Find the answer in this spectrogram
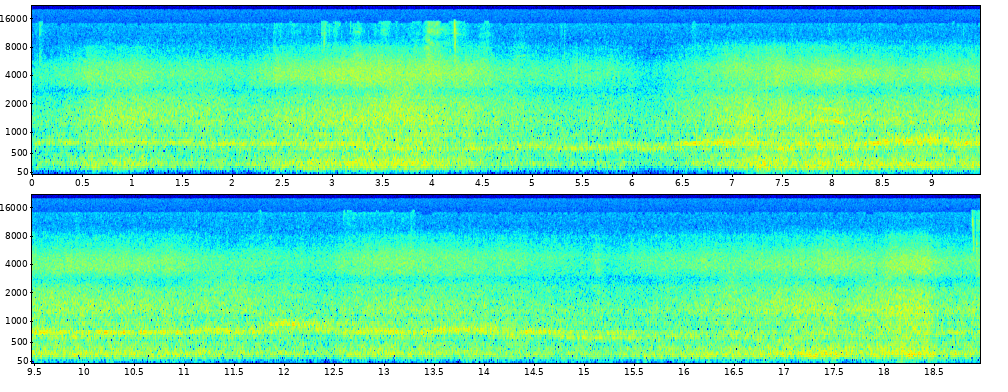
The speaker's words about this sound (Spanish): El barco en el que viaja es presa de repente de una terrible tempestad.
